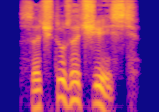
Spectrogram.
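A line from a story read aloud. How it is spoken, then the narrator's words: Through gritted teeth. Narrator (Russian): проговорил сквозь зубы Рэм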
